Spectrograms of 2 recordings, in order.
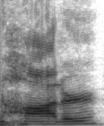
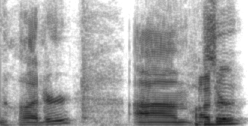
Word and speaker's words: Hodder: time alert 6 pm did i say his name right kane hodder some people say kane hutter you know what either way is right um he's tomato tomato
